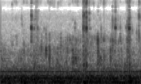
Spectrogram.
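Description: A cat eating a dish of chopped carrot dressed with bonito flakes: a few faint, short chewing crunches.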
